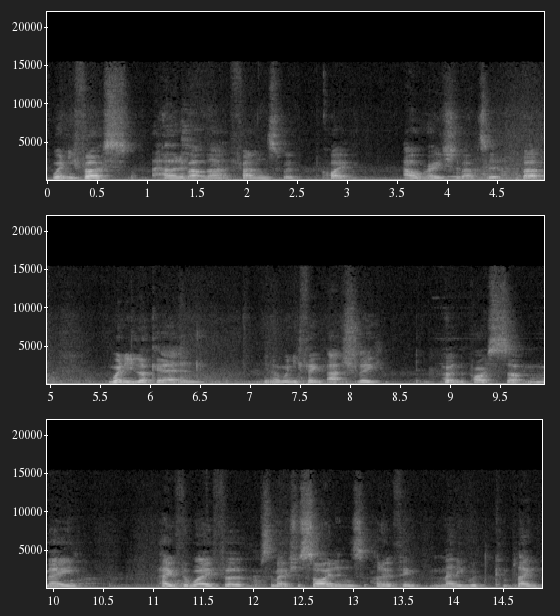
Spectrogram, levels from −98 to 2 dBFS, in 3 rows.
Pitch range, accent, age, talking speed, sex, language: 100-105 Hz, British, 20-39, 175 wpm, male, English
